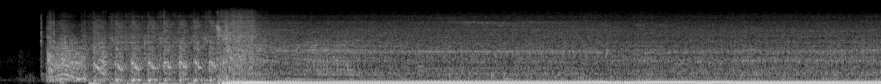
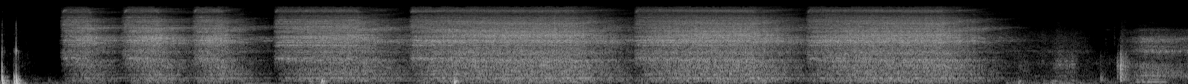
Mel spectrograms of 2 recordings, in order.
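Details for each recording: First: Porsche 996 Turbo, 3.0L flat-six biturbo, on stands after a fix for an unstable idle linked to an air-leak noise: cranks briefly, flares, then settles into an even, steady low idle; running normally. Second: Porsche 996 Turbo twin-turbo flat-six with an unstable idle: steady bursts of sharp hissing as the intake is pressurised with a tire gauge pump, revealing an air leak behind a hard-to-reach part.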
